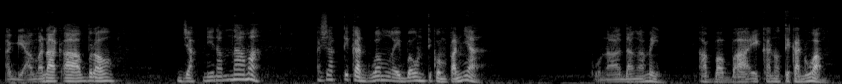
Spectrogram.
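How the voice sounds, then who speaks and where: Woman playing a husky, low-voiced teasing young guy. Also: expressive, normal speed, long pauses, a bit bright, exaggerated voice. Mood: friendly banter. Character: teasing, easygoing young male office friend. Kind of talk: Ilocano radio-style drama acting.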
